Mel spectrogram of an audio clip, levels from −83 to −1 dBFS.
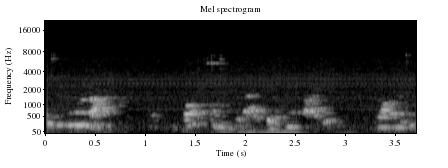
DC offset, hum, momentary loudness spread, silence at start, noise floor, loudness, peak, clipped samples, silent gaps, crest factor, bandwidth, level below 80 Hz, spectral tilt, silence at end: under 0.1%; none; 12 LU; 0 s; -61 dBFS; -38 LUFS; -18 dBFS; under 0.1%; none; 20 dB; 7.6 kHz; -62 dBFS; -7 dB/octave; 0 s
